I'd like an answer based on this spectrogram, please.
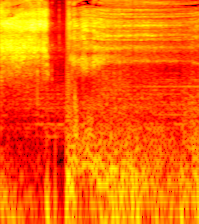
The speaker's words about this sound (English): My fake gun noise that I have to approximate myself.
